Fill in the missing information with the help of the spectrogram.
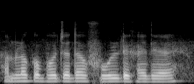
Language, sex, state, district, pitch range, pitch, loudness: Hindi, male, Arunachal Pradesh, Lower Dibang Valley, 140-150 Hz, 145 Hz, -16 LUFS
